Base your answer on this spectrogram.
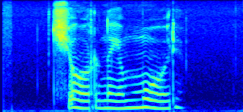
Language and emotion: Russian, angry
